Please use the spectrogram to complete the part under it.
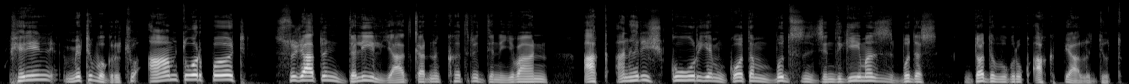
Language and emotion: Kashmiri, neutral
